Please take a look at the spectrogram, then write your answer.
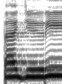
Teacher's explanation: huruf ro dibunyikan secara tarqik sebab berbaris kasrah maka dibacanya tipis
